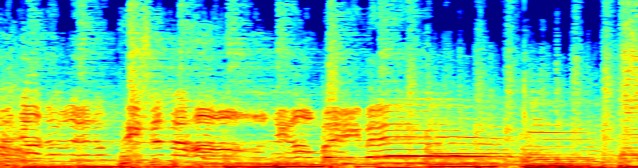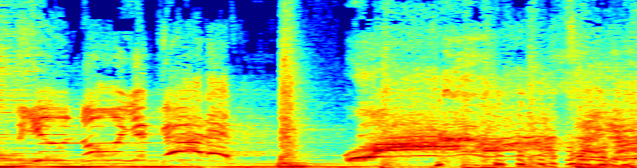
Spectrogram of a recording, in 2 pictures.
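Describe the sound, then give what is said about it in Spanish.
A woman's raw, powerful scream rings out over a dense rock mix with driving bass and distorted guitars, her voice straining high and loud near the end of the passage. “Sabes que lo haré, que puedo darte más amor y pega el grito.”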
